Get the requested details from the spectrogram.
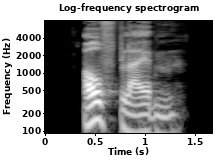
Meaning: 1. to wake; to stay awake; to stay up 2. to remain open
- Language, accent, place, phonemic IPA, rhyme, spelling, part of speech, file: German, Germany, Berlin, /ˈaʊ̯fˌblaɪ̯bən/, -aɪ̯bən, aufbleiben, verb, De-aufbleiben.ogg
